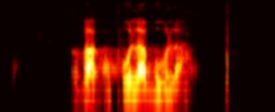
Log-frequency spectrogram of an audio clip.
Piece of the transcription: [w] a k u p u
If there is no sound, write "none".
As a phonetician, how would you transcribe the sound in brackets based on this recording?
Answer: β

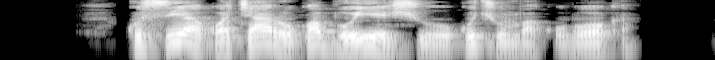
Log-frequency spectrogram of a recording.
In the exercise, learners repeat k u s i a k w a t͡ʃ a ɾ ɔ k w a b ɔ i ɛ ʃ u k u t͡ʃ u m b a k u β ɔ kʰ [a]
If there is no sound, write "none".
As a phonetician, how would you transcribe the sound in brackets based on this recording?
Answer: a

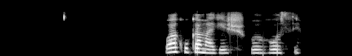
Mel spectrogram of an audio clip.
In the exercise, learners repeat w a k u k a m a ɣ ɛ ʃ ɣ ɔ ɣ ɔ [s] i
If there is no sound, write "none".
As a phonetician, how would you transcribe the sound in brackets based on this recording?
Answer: s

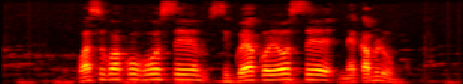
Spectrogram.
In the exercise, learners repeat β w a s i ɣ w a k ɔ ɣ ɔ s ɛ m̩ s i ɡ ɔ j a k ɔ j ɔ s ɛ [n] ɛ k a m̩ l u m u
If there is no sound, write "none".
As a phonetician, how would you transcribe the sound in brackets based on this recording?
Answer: n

